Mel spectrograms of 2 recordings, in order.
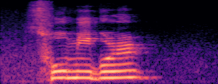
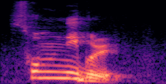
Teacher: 모음 이로 시작하면 그 사이에 뭐가 첨가된다? 니은이 첨가된다.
